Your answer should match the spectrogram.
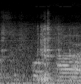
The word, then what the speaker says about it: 스포타: 그러니까 거의 그대로 사보다라는 것보다도 스포타 하는 것이 또 원음에 가까운 이렇게 원래 발음을 범어를 스포타라고 이렇게 의역을 했어요.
